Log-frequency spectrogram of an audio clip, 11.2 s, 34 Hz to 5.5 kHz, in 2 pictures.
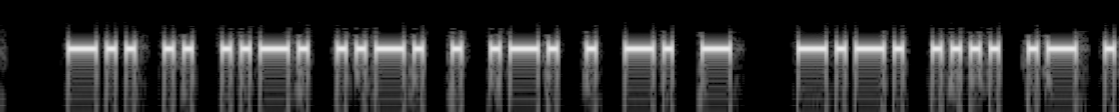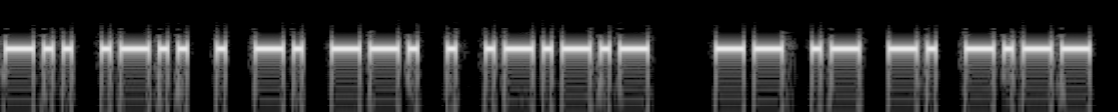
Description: Morse code, heard as a keyed tone, about 25 wpm, 600 Hz. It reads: DIFFERENT CHALLENGE. MANY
